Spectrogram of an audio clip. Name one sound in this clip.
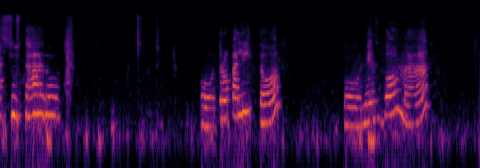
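A young woman speaks calmly and clearly, close by, in short phrases with pauses.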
